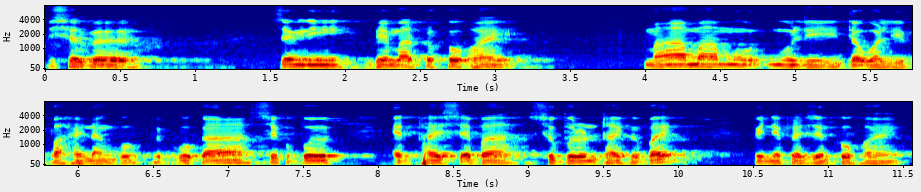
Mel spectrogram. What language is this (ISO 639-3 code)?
brx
